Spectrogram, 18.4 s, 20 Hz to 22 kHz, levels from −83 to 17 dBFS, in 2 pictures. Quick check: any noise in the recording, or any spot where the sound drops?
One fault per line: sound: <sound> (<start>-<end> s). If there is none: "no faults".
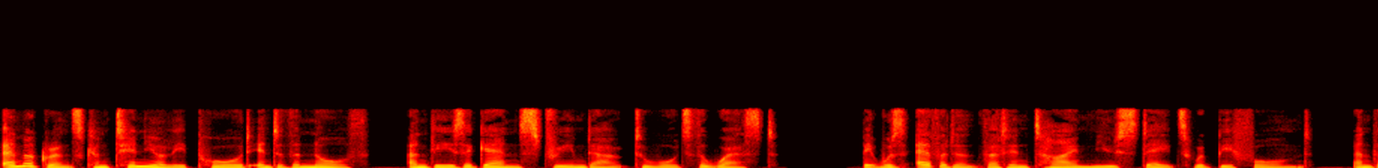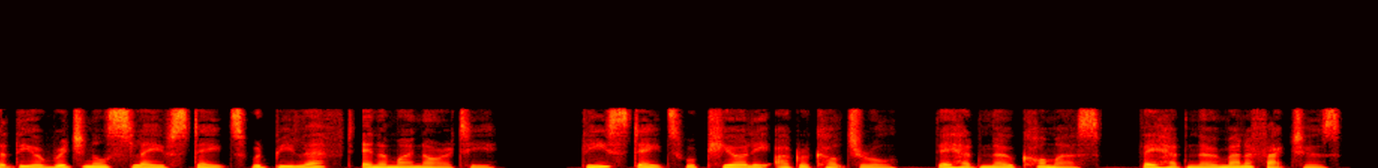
no faults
